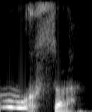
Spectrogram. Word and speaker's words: ours: Alors, le quatrième dessin, c'est un ours. C'est un ours. Alors, le O avec le U, on le prononce ou, ou, ou.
